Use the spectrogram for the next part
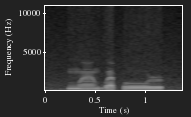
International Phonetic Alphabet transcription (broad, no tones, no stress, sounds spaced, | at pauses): ŋʷ æ̃ː ɡʷ æ p oː ɹ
